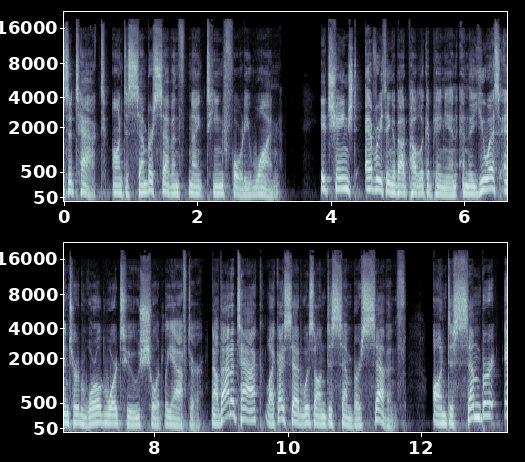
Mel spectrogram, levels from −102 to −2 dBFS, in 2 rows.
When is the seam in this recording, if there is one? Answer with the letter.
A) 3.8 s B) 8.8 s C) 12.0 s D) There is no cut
B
